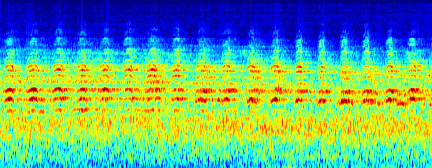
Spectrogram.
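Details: Resident pair of white-bellied sea eagles in Singapore honking loudly at an intruding, almost-adult young eagle circling their territory. Goose-like, nasal harmonic honks are repeated about twice a second over steady background noise.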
